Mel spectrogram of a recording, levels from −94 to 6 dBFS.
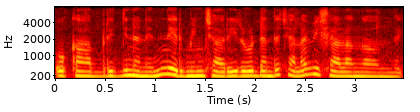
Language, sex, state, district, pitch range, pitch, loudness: Telugu, female, Andhra Pradesh, Srikakulam, 180-200 Hz, 190 Hz, -27 LUFS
